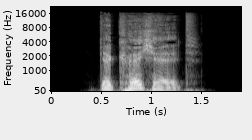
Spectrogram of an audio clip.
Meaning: past participle of köcheln
- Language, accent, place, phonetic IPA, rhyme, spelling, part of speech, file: German, Germany, Berlin, [ɡəˈkœçl̩t], -œçl̩t, geköchelt, verb, De-geköchelt.ogg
